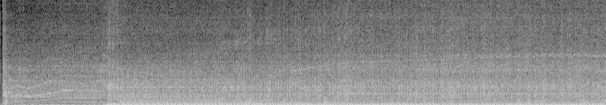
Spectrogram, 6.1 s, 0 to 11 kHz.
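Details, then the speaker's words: Big petrol engine cranks and settles into an uneven, stumbling idle; parts swapped 15 to 16 but cylinder 16 misfire remains, plus random misfires on cylinders 9–14 and 16, all on the left bank; suspect spark plug, ECU or that bank's unit. "Cylinder 16 misfire is still there. And we've got random cylinder misfires all coming from the left [music] side of the engine."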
